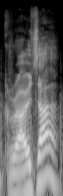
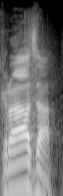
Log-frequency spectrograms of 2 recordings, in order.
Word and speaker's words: Groza: you get triggered because I don't call it Groza, like as in I grow weed for a living, then that's because you don't like pronouncing things the way they're pronounced in the place where they're pronounced, like Groza.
